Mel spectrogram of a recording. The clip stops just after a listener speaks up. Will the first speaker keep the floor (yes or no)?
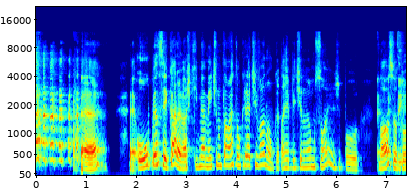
no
